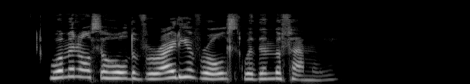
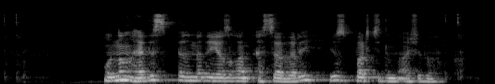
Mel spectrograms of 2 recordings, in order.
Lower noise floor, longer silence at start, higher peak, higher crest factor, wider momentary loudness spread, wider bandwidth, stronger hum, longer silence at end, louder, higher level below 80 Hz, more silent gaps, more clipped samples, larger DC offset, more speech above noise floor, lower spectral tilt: first, -75 dBFS vs -69 dBFS; second, 0.5 s vs 1.05 s; about the same, -6 dBFS vs -8 dBFS; about the same, 18 dB vs 18 dB; second, 8 LU vs 11 LU; about the same, 11.5 kHz vs 11.5 kHz; neither; first, 1.5 s vs 0.5 s; first, -22 LUFS vs -25 LUFS; second, -78 dBFS vs -64 dBFS; neither; neither; neither; first, 53 dB vs 45 dB; second, -2.5 dB/octave vs -6 dB/octave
